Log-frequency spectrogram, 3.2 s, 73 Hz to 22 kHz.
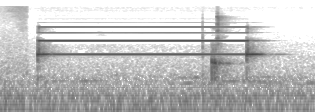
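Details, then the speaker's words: corpuls3 defibrillator, software version 4.4, manual mode with Sync or Autosync selected: steady high-pitched tone about two seconds when charge energy is reached, with a prompt to hold the shock button to deliver the shock. "Haben wir zuvor Autosync oder Sync angewählt, die Ladeenergie erreicht, erhalten wir den Hinweis, dass wir zur Energieabgabe die Schocktaste gedrückt halten sollen."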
